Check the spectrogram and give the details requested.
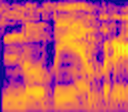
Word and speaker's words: noviembre: We told you earlier that the month of November is pronounced noviembre.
